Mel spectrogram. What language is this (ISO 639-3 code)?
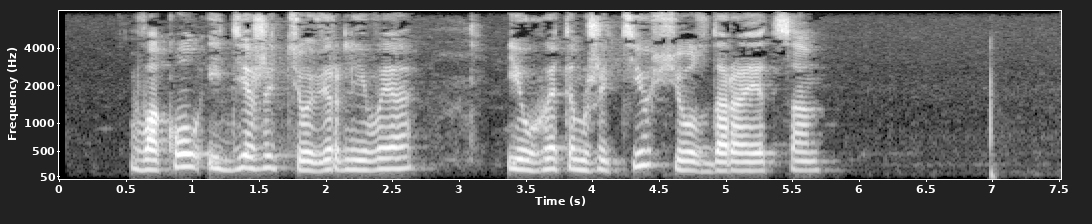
bel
